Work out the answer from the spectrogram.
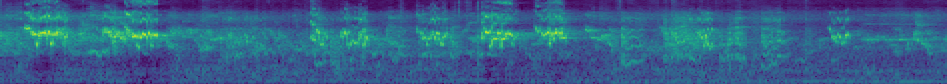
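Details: Flock of pet budgerigars playing in their cage, giving bursts of bright squawky chirps and warbling chatter, several short calls overlapping in quick succession.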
